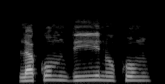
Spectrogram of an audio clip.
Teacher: এখানে মিম সাকিন তারপরে ওয়াও এসেছে তো ইজহারে শাফাবি বিনা গুন্নায় তাড়াতাড়ি পড়তে হবে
